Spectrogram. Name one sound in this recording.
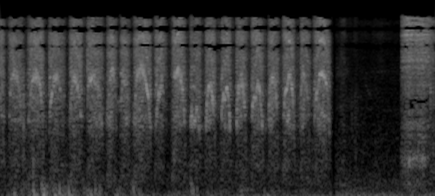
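A brush scrubs rapidly against a wheel.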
